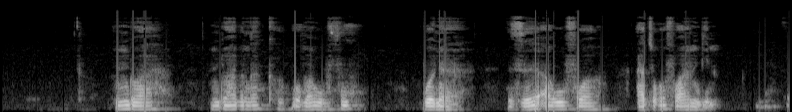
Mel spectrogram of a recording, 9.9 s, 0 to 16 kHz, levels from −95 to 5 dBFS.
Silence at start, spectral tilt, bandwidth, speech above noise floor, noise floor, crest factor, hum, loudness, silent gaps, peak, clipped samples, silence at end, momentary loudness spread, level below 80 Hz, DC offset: 1.45 s; -7.5 dB/octave; 9.4 kHz; 44 dB; -67 dBFS; 20 dB; none; -24 LUFS; none; -4 dBFS; under 0.1%; 0 s; 17 LU; -54 dBFS; under 0.1%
